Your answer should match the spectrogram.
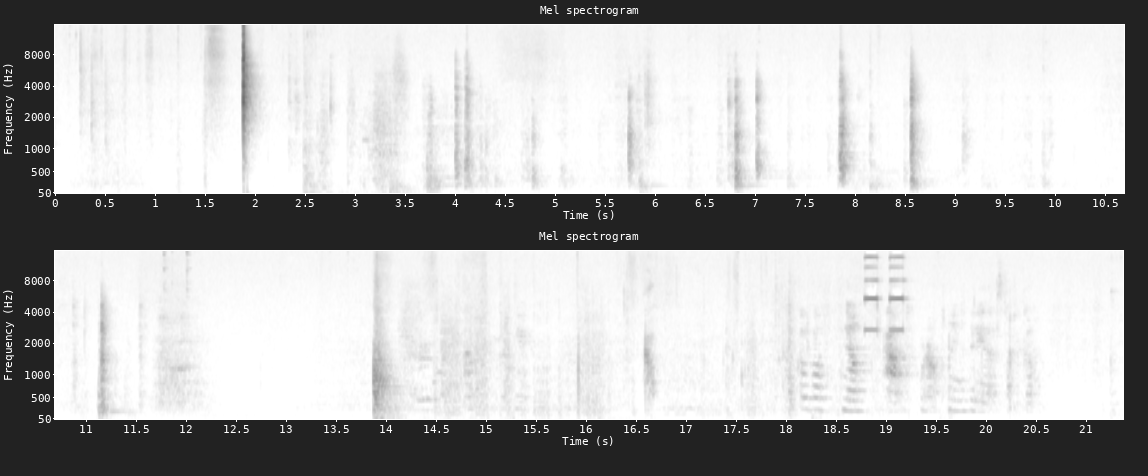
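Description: Irregular clicks and knocks of a screwdriver and metal shelf hardware being worked by hand at a wall-mounted shelf. There is one sharp loud click about two seconds in and a heavier knock about two-thirds of the way through.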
